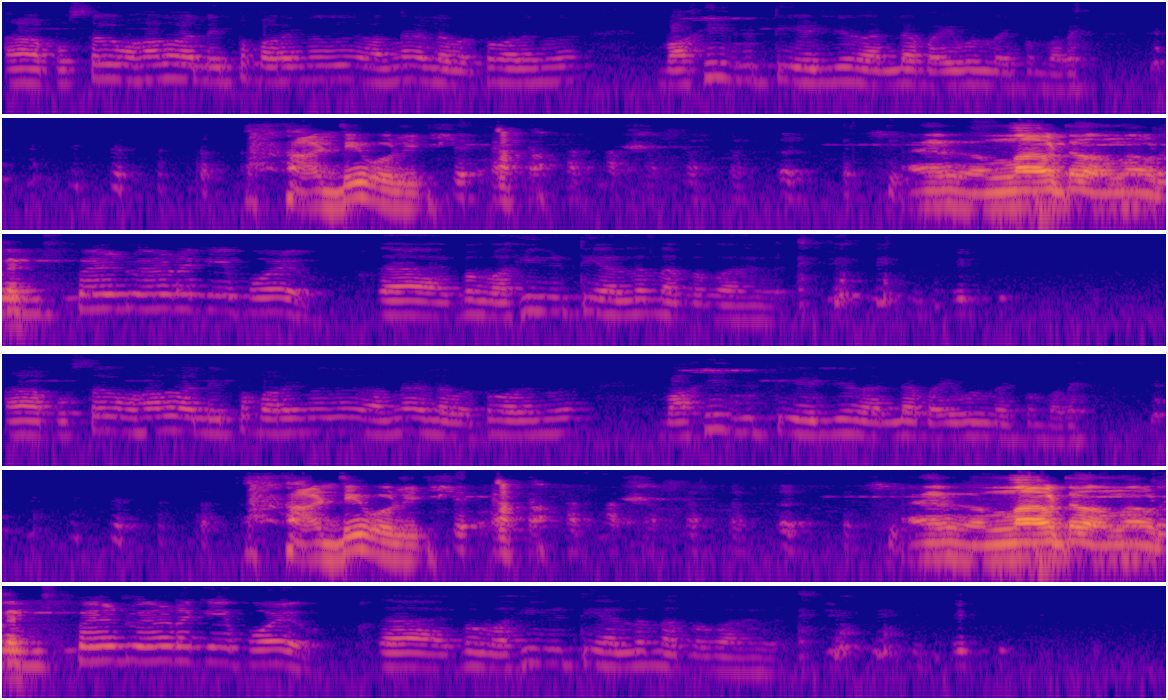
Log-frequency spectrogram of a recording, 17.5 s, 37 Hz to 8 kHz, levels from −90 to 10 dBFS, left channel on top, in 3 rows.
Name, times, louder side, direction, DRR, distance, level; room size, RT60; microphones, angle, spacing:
voice 1, 0.0-2.9 3.3-5.4 6.4-6.5 6.8-6.9 10.2-10.3 10.7-10.8 13.5-16.1, left 2 dB, 60° left, 1.5 m, -46 dB
voice 2, 7.0-8.1 8.9-9.0 10.4-11.6, right 3 dB, 25° right, 0.4 m, -26 dB
voice 3, 11.3-13.2, right 4 dB, 80° right, 1.6 m, -41 dB
10.0 x 4.2 x 2.8 m
head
